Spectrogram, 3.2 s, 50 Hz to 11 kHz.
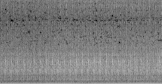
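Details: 2.3–2.5 Ford Ranger, about 4,000 miles since build, restarted after sticky-lifter repair: steady idle with a light, quick tick, much quieter than before but still present, on the driver side; owner suspects a noisy injector, unconfirmed.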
